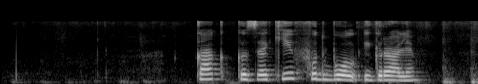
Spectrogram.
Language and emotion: Russian, neutral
